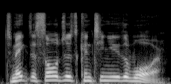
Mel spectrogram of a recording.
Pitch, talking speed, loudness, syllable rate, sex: 155 Hz, 245 wpm, -16 LUFS, 6.3 syllables/s, male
